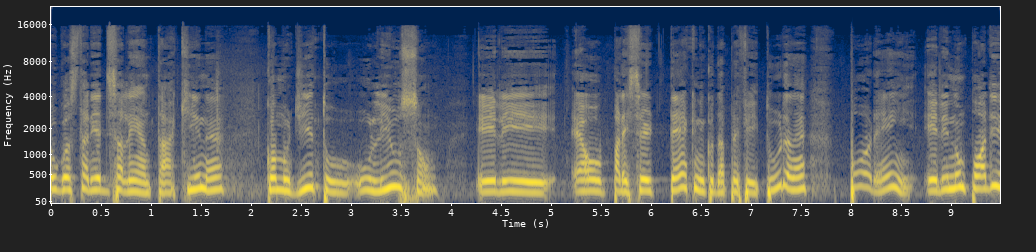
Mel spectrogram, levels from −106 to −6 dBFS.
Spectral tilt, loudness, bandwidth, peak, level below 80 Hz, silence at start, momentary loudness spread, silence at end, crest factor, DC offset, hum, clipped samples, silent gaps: -7.5 dB/octave; -17 LUFS; 15 kHz; -2 dBFS; -42 dBFS; 0 s; 8 LU; 0 s; 14 dB; under 0.1%; none; under 0.1%; none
